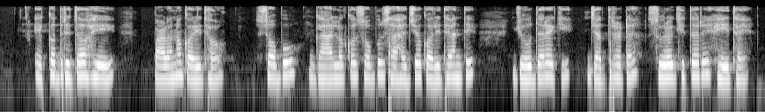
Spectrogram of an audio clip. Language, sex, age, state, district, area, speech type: Odia, female, 18-30, Odisha, Kandhamal, rural, spontaneous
